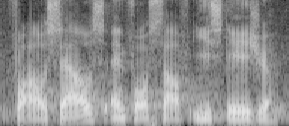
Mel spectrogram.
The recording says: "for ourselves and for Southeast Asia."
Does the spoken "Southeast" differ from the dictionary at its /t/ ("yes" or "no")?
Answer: no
